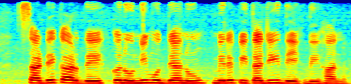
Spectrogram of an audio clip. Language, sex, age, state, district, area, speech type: Punjabi, female, 18-30, Punjab, Rupnagar, rural, spontaneous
